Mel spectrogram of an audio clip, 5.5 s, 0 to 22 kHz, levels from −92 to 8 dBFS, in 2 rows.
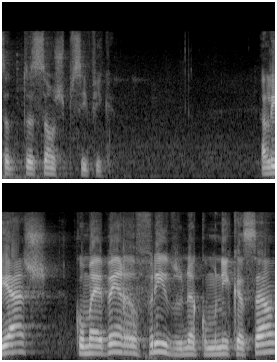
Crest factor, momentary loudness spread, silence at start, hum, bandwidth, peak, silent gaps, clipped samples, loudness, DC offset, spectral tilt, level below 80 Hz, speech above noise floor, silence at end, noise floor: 18 dB; 14 LU; 0 s; none; 11.5 kHz; -8 dBFS; none; under 0.1%; -23 LUFS; under 0.1%; -3.5 dB/octave; -64 dBFS; 37 dB; 0 s; -60 dBFS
